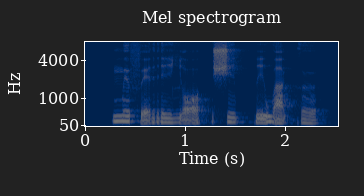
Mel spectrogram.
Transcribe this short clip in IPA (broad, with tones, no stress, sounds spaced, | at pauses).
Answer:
m ɪ˦ f ḛ˨ r i˨ ʎ ɔ̰˦ | ʃ i˨ pː ḭ˦ w a̰˦˨ kː ɵ˨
